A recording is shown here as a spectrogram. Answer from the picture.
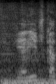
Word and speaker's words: Wieliczka: How how how how do you pronounce the salt mine? Wieliczka that's the name of the city. Yeah. Uh Wieliczka that's Polish name not a name and salt mine Wieliczka salt Okay.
